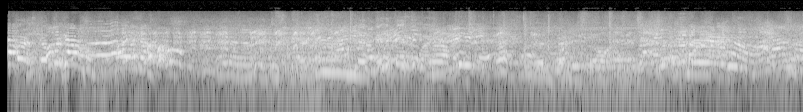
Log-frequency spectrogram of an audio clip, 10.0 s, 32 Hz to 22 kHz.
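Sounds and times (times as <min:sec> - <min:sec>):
people chattering: 0:00.1 - 0:10.0.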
